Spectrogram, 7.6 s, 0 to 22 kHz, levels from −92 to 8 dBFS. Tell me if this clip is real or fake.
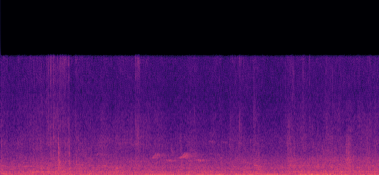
fake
